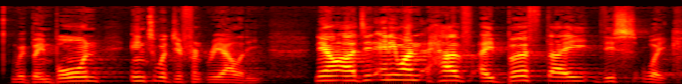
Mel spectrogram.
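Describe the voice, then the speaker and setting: Bright-voiced Australian preacher man. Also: sits high. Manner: conversational, chatty with the congregation. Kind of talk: sermon. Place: church hall. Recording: reverberant church hall.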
